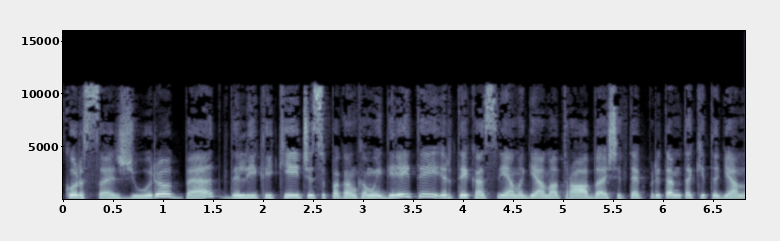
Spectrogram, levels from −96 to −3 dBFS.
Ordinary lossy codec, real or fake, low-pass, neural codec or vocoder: MP3, 48 kbps; fake; 10.8 kHz; codec, 24 kHz, 0.9 kbps, WavTokenizer, medium speech release version 1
